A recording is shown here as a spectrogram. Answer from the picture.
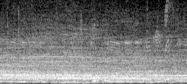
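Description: Live concert crowd cheering and shouting, many voices overlapping in a dense, steady wash.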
